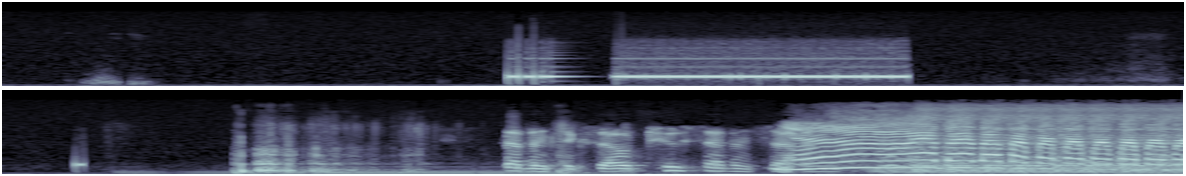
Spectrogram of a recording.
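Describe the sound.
Telephone dial tone on a phone call: a short beep, then a steady humming tone of about one and a half seconds, followed by a quiet gap and then louder, mixed, shifting sounds.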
